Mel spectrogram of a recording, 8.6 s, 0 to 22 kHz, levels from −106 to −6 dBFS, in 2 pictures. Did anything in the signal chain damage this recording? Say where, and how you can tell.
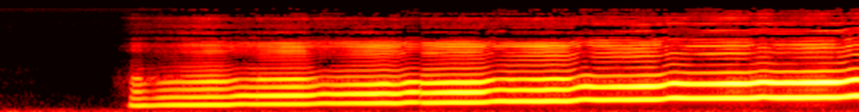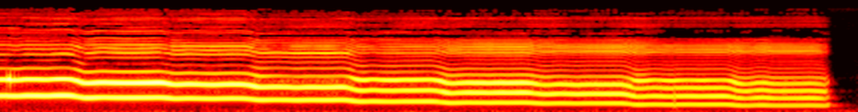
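Yes. Brief smears in the music at 1.27–1.31, 2.07–2.13, 4.31–4.35 and 7.65–7.69 s are short concealed packet loss: 20–40 ms network gaps patched by extending the preceding sound.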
